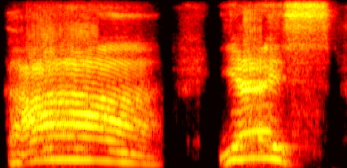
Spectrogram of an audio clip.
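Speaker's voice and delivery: big loud brute, bellowing; roaring ogre greeting; booming giant voice. Acted. GM voicing giant.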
